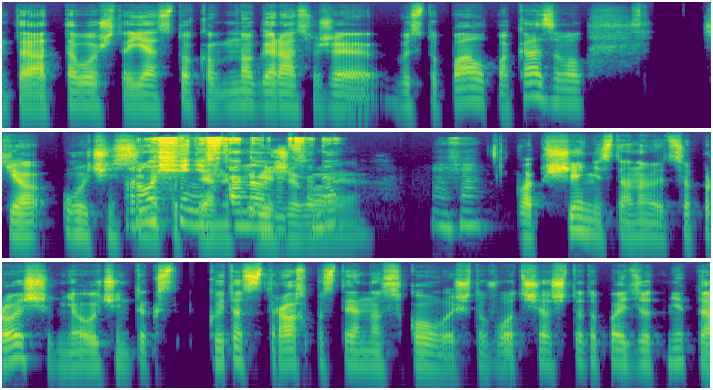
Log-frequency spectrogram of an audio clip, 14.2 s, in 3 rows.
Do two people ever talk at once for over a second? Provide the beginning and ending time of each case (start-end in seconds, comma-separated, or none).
5.5-7.0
